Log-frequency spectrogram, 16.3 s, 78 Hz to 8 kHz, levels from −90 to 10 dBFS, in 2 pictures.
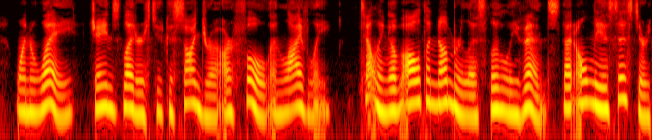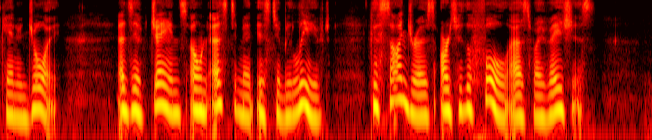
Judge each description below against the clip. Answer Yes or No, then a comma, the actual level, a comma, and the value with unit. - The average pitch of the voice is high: Yes, high, 205 Hz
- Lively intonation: No, average, 4.3 semitones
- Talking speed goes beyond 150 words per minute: No, average, 145 wpm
